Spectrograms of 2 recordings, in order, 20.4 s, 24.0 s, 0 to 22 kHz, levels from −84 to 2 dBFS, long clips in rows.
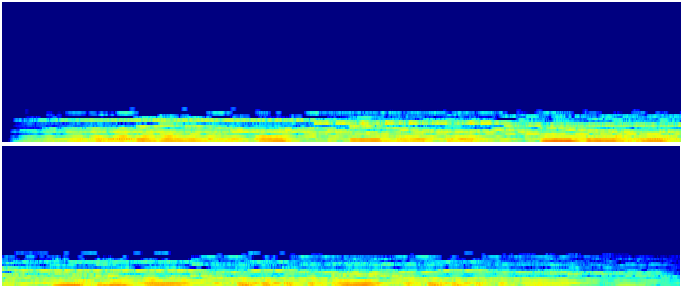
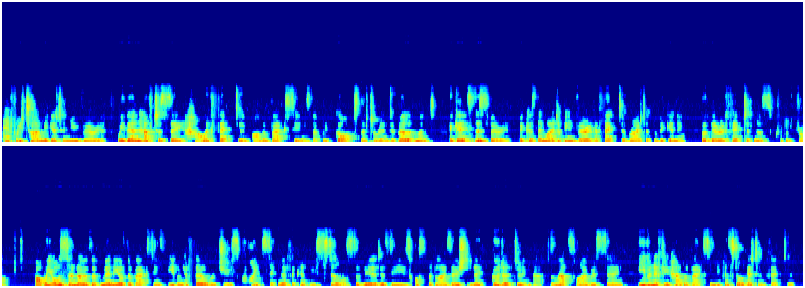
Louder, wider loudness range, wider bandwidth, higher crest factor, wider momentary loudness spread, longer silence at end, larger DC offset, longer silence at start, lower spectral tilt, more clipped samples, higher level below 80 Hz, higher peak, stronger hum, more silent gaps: about the same, -25 LUFS vs -23 LUFS; about the same, 3 LU vs 4 LU; second, 5.4 kHz vs 9.2 kHz; about the same, 16 dB vs 18 dB; about the same, 10 LU vs 10 LU; second, 0 s vs 0.15 s; neither; first, 0.25 s vs 0 s; first, -7.5 dB/octave vs -4.5 dB/octave; neither; first, -46 dBFS vs -82 dBFS; about the same, -8 dBFS vs -6 dBFS; neither; neither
